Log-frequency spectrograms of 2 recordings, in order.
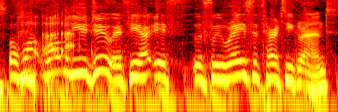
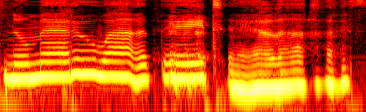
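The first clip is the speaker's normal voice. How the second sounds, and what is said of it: Imitates another person's singing voice. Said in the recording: “I can do a reasonable Stephen Gately impression. ... He's got it, in fairness.”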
